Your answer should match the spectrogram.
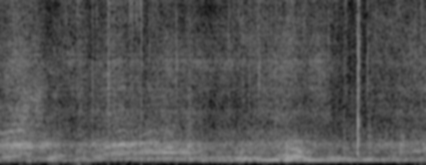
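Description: Cards being pulled from the tight slots of a Louis Vuitton Pocket Organiser and slid into a small card holder: faint, drawn-out squeaks as they rub out of the slots, and one sharp click near the end.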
